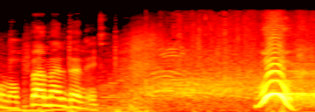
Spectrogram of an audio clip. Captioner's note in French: applaudissements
